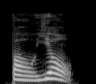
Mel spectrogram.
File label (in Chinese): "保佑", Chinese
